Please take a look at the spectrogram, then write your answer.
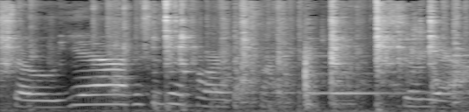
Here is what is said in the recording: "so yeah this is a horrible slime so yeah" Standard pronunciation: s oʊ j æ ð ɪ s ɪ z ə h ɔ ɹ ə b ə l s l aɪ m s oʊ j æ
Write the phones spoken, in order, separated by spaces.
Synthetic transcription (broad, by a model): s oʊ j æ ð ɪ s ɪ z ə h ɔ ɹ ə ə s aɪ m s oʊ j æ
